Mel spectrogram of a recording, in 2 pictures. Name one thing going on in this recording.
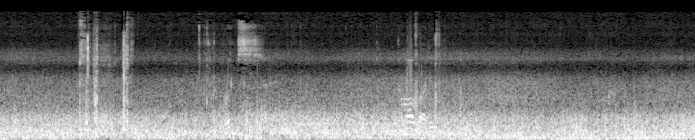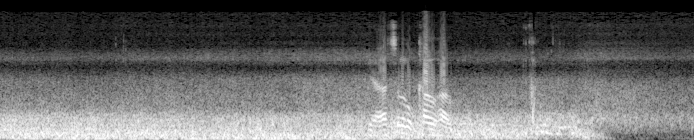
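Wind rumbles loudly across open water, then drops away.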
